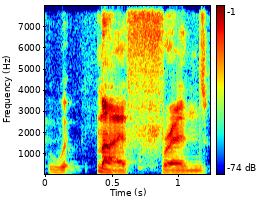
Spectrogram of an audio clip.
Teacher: there's like a glottal stop attack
